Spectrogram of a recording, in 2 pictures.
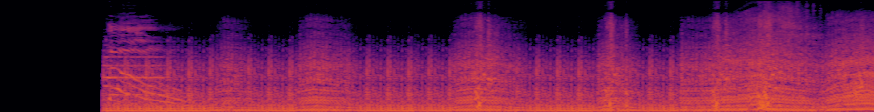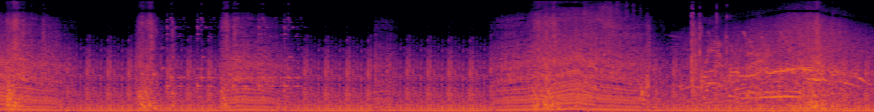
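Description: An engine drones and revs up and down.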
